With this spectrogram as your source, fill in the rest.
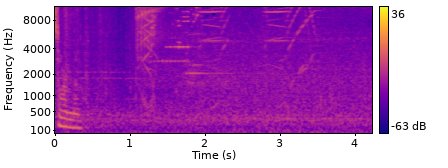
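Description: A digital scanning effect chirps and sweeps with glassy electronic tones.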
